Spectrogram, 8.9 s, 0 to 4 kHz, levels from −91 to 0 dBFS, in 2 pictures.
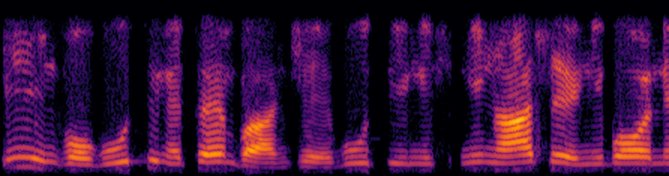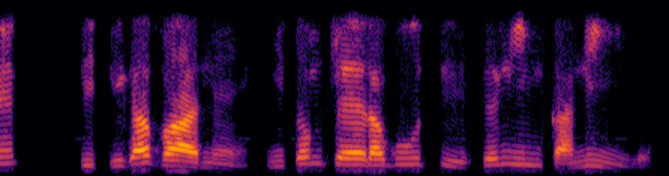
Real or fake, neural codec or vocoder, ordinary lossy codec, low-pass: real; none; none; 3.6 kHz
